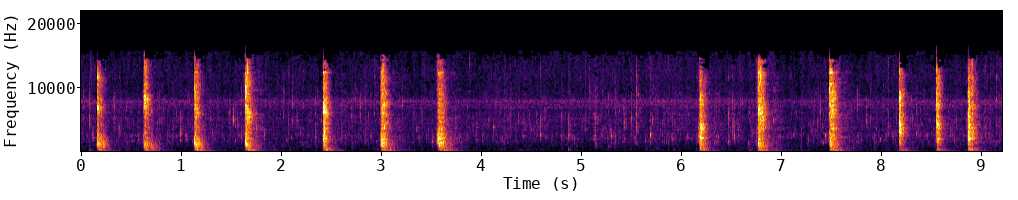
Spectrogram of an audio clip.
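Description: A hammer strikes sharply against wood in a steady series of blows, pausing briefly before resuming.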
